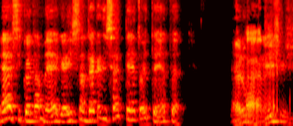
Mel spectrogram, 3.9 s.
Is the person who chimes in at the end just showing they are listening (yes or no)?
yes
